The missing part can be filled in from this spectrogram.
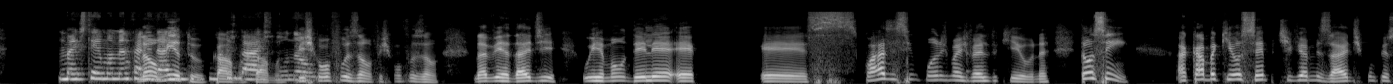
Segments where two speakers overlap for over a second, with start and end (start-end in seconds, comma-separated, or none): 1.4-3.3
